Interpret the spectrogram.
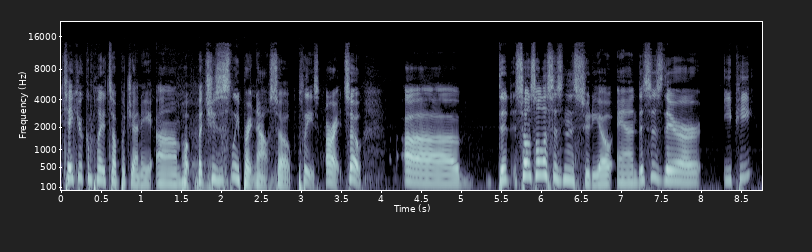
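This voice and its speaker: A woman's voice: medium pitch, no room sound. Middle-aged woman, talk-show host, playful banter, handheld mic, small studio. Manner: playful, chatty, jokey. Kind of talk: casual talk-show hosting. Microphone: handheld mic, headphones on.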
